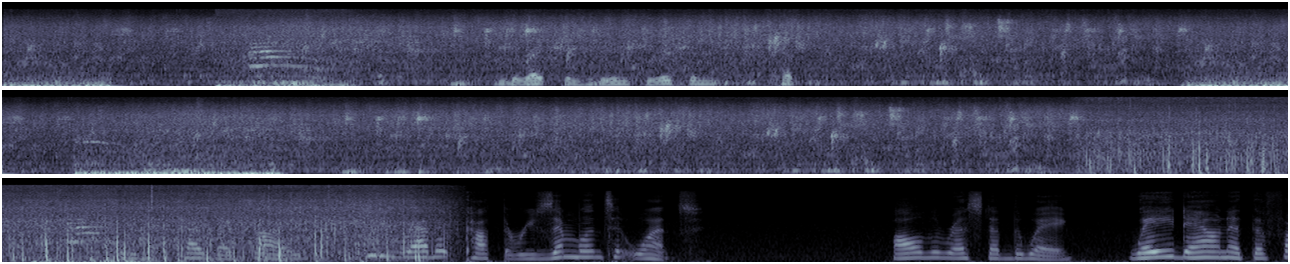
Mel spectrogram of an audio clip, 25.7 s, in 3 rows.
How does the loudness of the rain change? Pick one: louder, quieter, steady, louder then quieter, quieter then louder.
steady.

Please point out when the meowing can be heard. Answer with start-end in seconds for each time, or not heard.
1.4-2.4, 9.0-10.5, 17.4-18.0.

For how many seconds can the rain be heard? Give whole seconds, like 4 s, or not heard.
20 s.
